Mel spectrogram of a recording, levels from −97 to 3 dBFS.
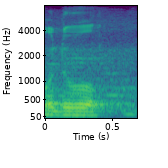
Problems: continuous background conversations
